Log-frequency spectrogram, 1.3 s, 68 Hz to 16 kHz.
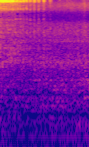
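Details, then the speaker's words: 26 mm rotary hammer after repair (carbon brushes, switch replaced, full service), final test drilling into wood in hammer mode: fast, even hammering chatter at steady loudness with no misses, stalls or labouring; operating normally. "ये मैंने लकड़ी ले ली इस पे हम इसका testing करेंगे और आवाज की सबसे पहले मैं मेंबर में इसे टेस्ट करता हूं।"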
